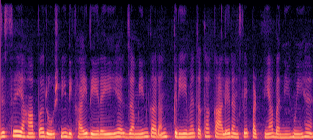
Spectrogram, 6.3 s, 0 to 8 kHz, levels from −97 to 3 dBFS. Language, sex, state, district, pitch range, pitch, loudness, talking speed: Hindi, female, Chhattisgarh, Sukma, 190-215 Hz, 200 Hz, -16 LUFS, 200 wpm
